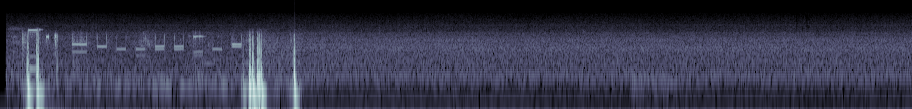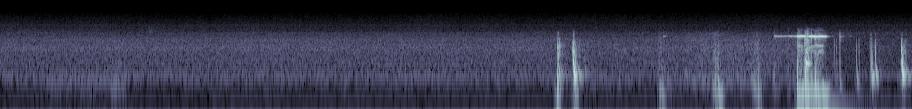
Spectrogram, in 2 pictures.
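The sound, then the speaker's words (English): Telephone trunk signaling while breaking into a ringing line, from the cut-through to an outgoing toll tandem in Hempstead, with a bell rung to signal the trunk: a quick run of stepped tones and sharp clicks, then a long stretch of steady line hiss, ending with more scattered clicks and a brief high tone. “Here is my first time breaking into a ringing line, starting from the cut through to my outgoing toll tandem Hempstead.”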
